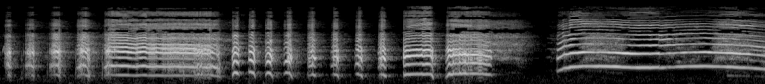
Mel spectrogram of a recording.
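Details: Pet male Moluccan cockatoo at bedtime, protesting at being put in his cage. He gives quick bursts of harsh, nasal squawks, about three a second, then ends with a long, loud, wavering screech.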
